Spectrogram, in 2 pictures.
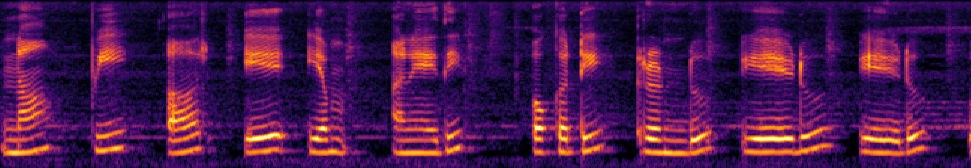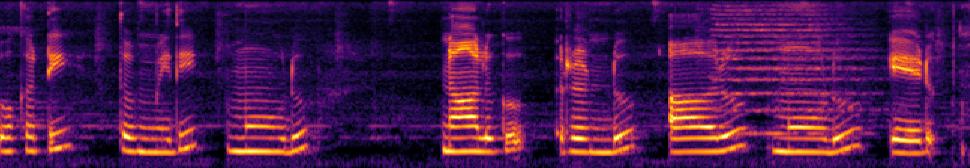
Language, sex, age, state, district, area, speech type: Telugu, female, 30-45, Andhra Pradesh, Eluru, urban, read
